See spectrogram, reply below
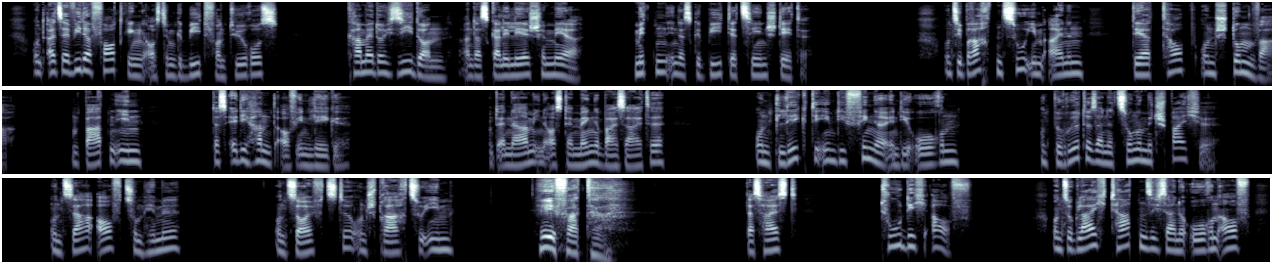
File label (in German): Lesung; markus 7 31-37; Die Heilung eines Tauben; patmos-gemeinde; Lesung des Evangeliums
